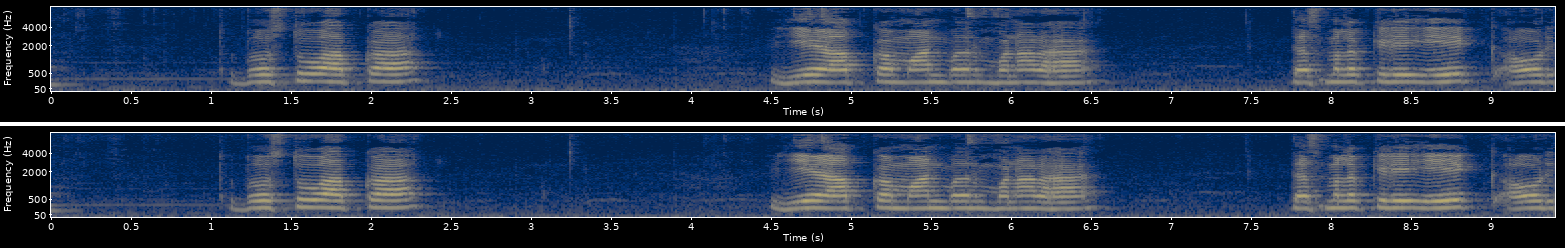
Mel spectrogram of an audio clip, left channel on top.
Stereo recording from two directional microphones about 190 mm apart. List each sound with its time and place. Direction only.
1.0 s speech: 35° right (ahead or behind)
4.6 s speech: 35° right (ahead or behind)
7.8 s speech: 35° right (ahead or behind)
